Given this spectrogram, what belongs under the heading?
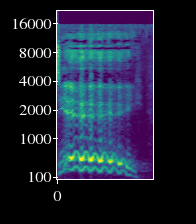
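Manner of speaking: mock ballpark cheer; fan cheer. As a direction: whoop it like a Yankees fan. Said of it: "Other family goes".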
